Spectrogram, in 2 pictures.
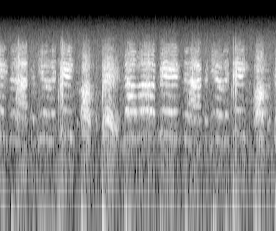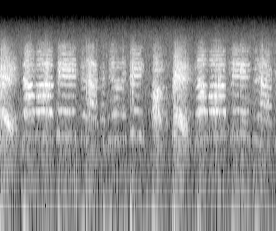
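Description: A crowd of demonstrators chanting together in unison, in short phrases that repeat in a steady rhythm.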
